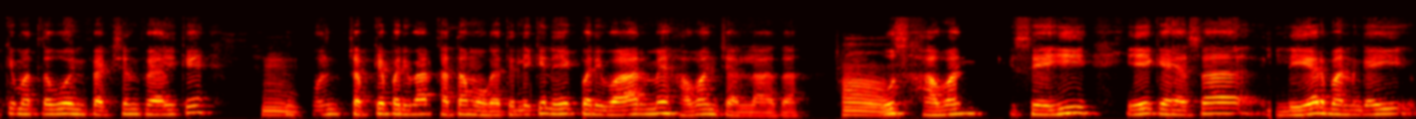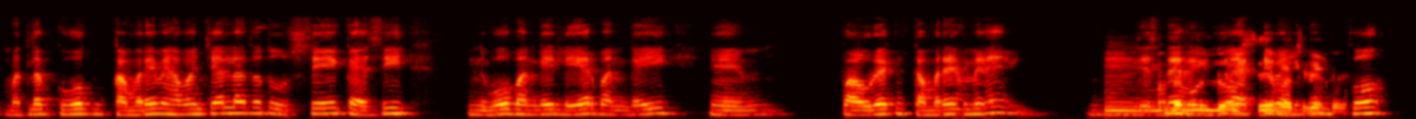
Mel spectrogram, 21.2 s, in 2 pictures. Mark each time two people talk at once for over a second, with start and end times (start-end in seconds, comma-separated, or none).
19.1-20.7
